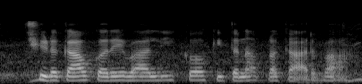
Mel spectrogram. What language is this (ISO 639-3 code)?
bho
